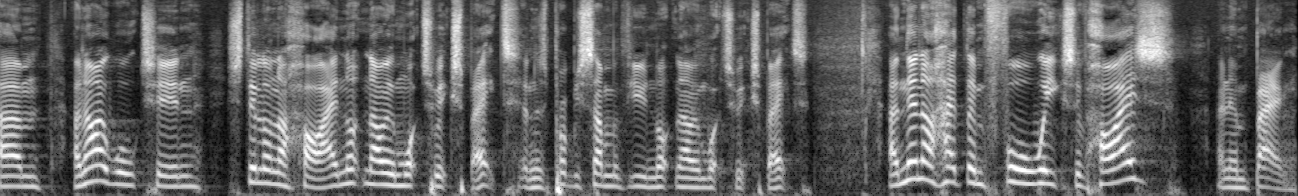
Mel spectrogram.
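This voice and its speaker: A man speaks with a South London accent at a high pitch. His intonation is lively and his tone animated. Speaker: event MC. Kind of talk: motivational talk to group. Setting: room with live audience.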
